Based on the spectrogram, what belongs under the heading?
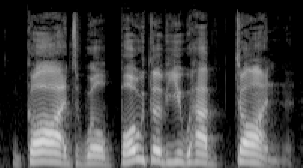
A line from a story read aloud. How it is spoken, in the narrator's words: Robert bellowed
